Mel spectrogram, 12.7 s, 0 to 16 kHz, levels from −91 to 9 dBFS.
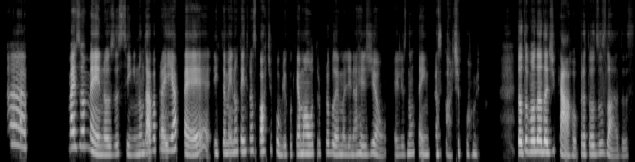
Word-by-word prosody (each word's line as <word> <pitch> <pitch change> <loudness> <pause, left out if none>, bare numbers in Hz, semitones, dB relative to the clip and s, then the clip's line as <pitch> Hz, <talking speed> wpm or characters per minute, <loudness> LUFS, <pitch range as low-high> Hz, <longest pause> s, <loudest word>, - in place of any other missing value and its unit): Ah. 415 -5 0 0.8
Mais 355 +2 +6
ou 365 - +1
menos, 195 -7 +4
assim, 205 -2 -11
não 205 +2 -6
dava 280 +5 +3
para 150 - -3
ir 145 - -1
a 315 - +5
pé 200 -2 +1
e 230 -1 -8
também 230 +1 -5
não 250 +1 -5
tem 255 -2 -1
transporte 265 +1 -2
público 200 -4 -9
que 205 +1 -4
é - - 0
ma 210 0 +1
um 210 - +1
outro 215 +1 -9
problema 200 -4 -5
ali 190 0 -11
na 195 0 -10
região, 195 -4 -7
eles 185 +2 -16
não 215 +1 -8
têm 195 -3 -7
transporte 200 -1 -11
público. 200 -1 -14 0.7
Todo 240 +3 +6
mundo 250 +1 +6
anda 250 -1 +8
de 270 +4 -10
carro 175 -9 +2
para 205 -1 -6
todos 205 0 -6
os 225 0 -10
lados. 160 -3 -8
210 Hz, 190 wpm, -23 LUFS, 195-250 Hz, 0.8 s, anda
